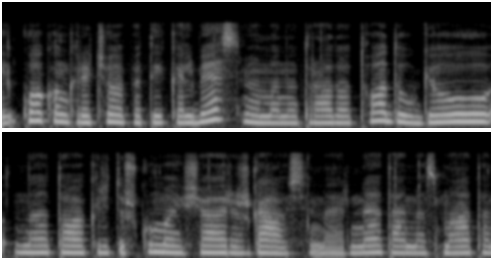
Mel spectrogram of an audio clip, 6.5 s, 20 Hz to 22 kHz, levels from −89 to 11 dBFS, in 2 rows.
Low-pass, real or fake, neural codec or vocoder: 10.8 kHz; real; none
